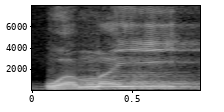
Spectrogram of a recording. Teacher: nun bertemu ya, idgham bi gunnah, kita tekan selama 3 harokat, siap masuk ke huruf ya.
